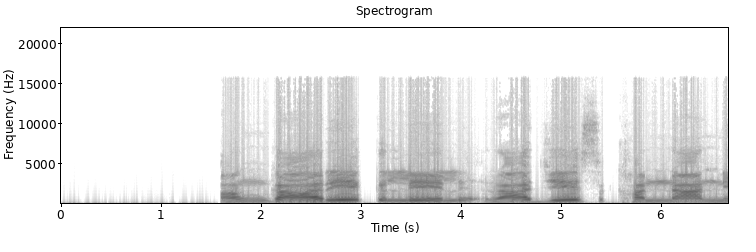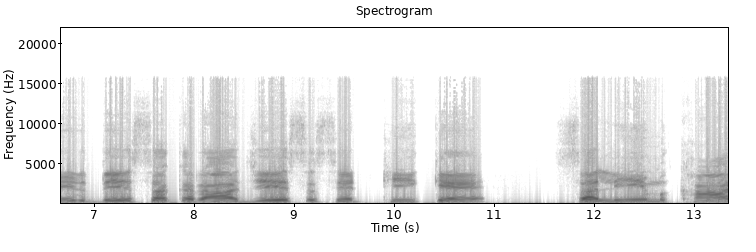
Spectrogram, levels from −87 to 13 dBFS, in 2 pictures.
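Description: Speech, with a block size mismatch (padded) running throughout. A steady buzz sits under the sound at about 91.9 Hz, the rate at which blocks arrive. Each block carries real audio followed by a short silent stretch. The gaps stretch the timeline, so the speech plays at 0.533 times normal speed while keeping roughly its normal pitch. That ratio fits 256-sample blocks being written into reads of about 480 samples, with the remainder zero-filled.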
